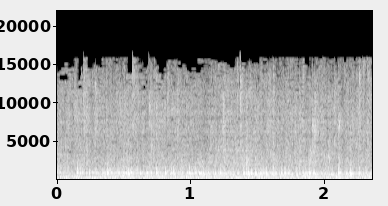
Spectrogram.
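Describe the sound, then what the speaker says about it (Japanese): Hot water is poured onto ground coffee to bloom it, a steady, soft, continuous hiss of liquid running for the whole stretch with no talking. "まず真ん中をお湯差しますね"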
